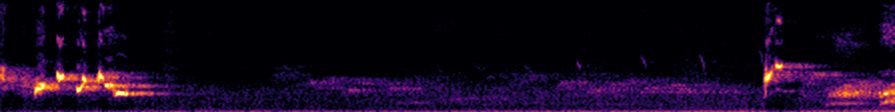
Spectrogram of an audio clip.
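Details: Red-whiskered bulbul singing a full, fast phrase for young birds to learn: a rapid cluster of lilting whistled notes, a quiet pause, then a sharp note and further chirping.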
